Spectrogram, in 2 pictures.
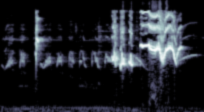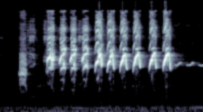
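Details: Oriental magpie-robin lure song, played to make rival birds agitated. Scattered chirps lead to a loud harsh swirl, then a rapid series of about ten identical sharp notes.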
